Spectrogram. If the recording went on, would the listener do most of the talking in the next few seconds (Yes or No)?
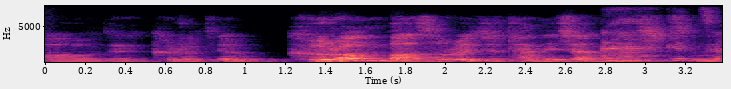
Yes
